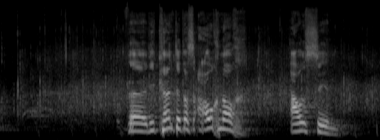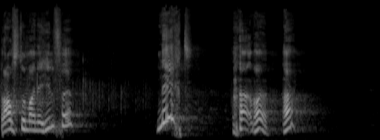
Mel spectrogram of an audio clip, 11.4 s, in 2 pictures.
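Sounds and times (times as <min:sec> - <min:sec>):
audience applause: 0:00.0 - 0:08.6
speech: 0:01.9 - 0:03.8, 0:04.4 - 0:06.9, 0:08.1 - 0:08.6, 0:09.2 - 0:10.2
laughter: 0:08.8 - 0:10.2.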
